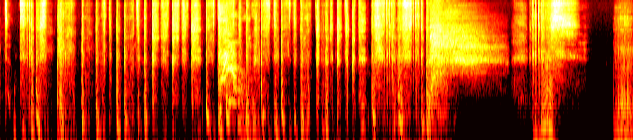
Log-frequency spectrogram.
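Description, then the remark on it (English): Loud heavy breathing, rapid gasping breaths in quick succession like someone panting hard and out of breath, with a few longer drawn-out exhales near the end. “I'm almost out of breath.”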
